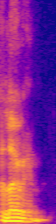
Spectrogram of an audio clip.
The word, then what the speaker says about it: Elohim: Now, Atum the Absolute, who is both Tat and Nun, was named Elohim, nowadays pronounced Elohim, by the Hebrews, which is rendered into English as God.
